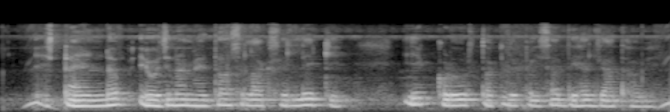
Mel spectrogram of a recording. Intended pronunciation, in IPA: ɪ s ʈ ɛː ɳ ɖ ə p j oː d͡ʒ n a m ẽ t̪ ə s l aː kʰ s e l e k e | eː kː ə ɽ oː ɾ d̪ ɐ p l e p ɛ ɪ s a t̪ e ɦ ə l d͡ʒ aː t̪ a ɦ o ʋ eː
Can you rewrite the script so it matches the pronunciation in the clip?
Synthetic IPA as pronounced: ɪ s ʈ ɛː ɳ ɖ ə p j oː d͡ʒ n a m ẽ d̪ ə s l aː kʰ s e l e k e | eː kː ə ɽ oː ɾ t̪ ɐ k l e p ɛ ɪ s a d̪ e ɦ ə l d͡ʒ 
